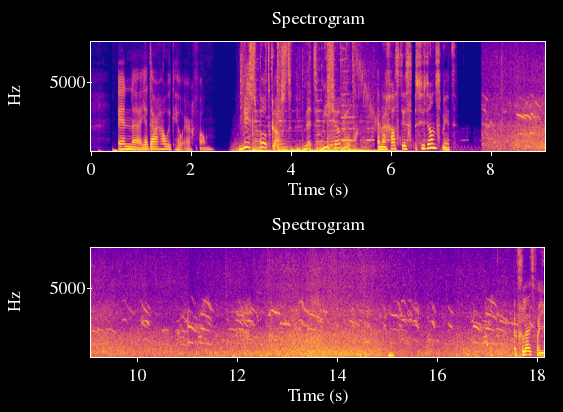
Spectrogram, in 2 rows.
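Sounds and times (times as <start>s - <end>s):
speech: 0.6s - 8.0s, 17.7s - 18.1s
sea waves on the beach: 7.8s - 18.1s.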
